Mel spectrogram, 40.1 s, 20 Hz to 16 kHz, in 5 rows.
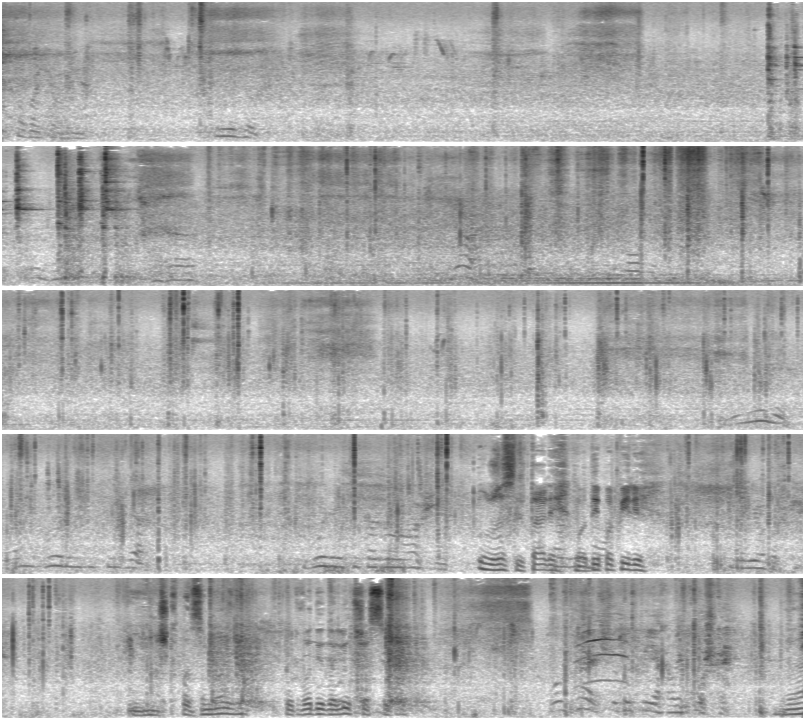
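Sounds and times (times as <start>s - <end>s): footsteps crunching on frozen dirt: 0.0s - 7.6s, 9.4s - 40.0s.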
